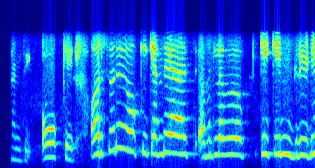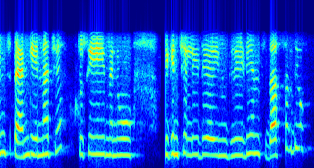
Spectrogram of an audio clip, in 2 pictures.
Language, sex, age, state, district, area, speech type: Punjabi, female, 18-30, Punjab, Muktsar, rural, conversation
